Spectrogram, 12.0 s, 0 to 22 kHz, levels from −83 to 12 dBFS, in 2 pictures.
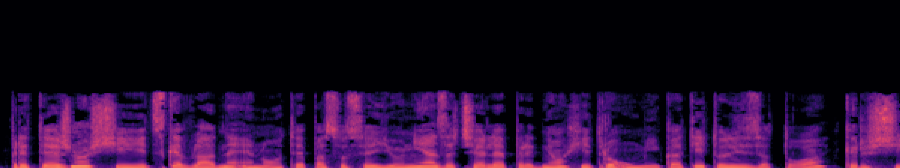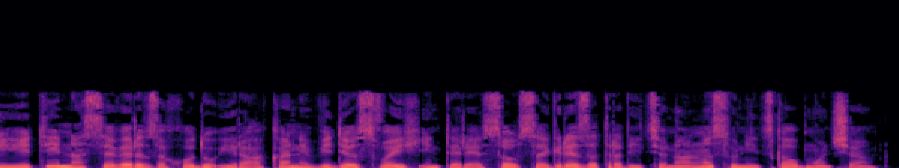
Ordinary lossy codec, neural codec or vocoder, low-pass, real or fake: MP3, 48 kbps; none; 9.9 kHz; real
